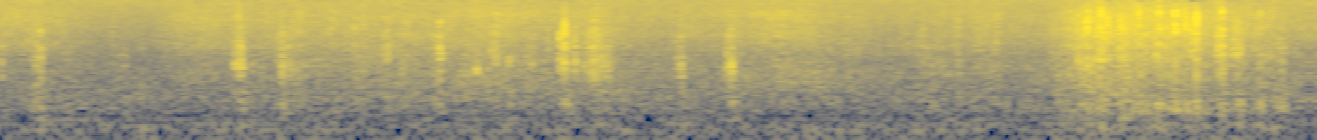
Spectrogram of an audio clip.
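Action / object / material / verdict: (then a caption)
tap / plastic centrifuge tubes with caps / plastic / none. Long painted nails tap and scratch the blue caps and sides of plastic centrifuge tubes standing in a rack. Quiet, irregular light clicks and ticks sit over a steady low hum. Near the end, a louder, brighter scratching rasp takes over.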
